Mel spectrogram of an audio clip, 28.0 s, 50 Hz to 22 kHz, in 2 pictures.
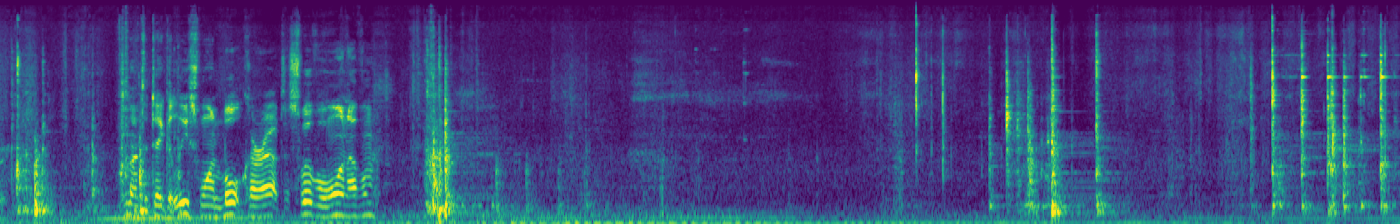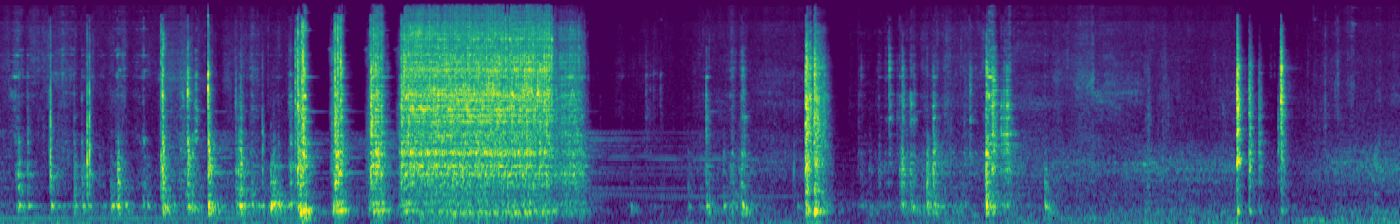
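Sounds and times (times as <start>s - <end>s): steady low hum: 0.0s - 26.0s
ratchet wrench clicking: 17.7s - 19.9s.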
